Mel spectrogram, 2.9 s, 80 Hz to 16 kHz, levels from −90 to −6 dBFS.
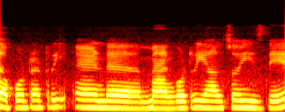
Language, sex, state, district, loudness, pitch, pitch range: English, female, Maharashtra, Gondia, -16 LUFS, 190 Hz, 180-195 Hz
